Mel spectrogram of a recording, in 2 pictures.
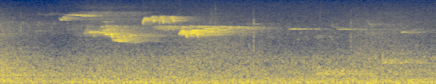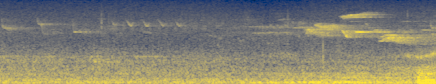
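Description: Small songbirds chirping in short high phrases, about a second in and again near the end, over a steady low rumble of outdoor background noise.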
